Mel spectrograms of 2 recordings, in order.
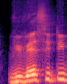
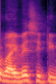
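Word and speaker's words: vivacity: तो जिस दिन वाइवा होता था तो वहीं से आपको, इसको वाइवेसिटी भी पढ़ते हैं, इसके दोनों प्रोनाउंसिएशन सही होते हैं, विवेसिटी भी सही है और वाइवेसिटी भी सही है।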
